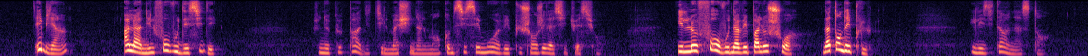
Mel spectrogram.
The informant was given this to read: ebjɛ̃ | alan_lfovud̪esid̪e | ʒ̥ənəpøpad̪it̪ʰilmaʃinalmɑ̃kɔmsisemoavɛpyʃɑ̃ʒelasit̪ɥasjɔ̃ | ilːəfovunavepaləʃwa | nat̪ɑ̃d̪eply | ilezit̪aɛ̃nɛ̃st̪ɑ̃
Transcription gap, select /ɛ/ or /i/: i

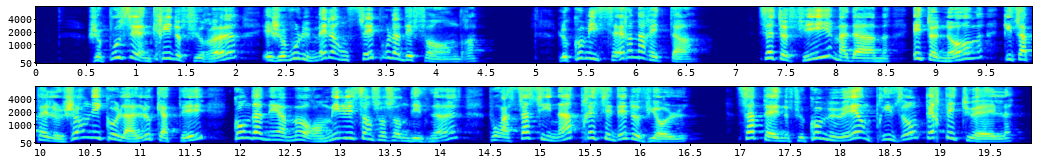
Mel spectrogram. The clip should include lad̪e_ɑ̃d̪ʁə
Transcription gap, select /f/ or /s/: f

